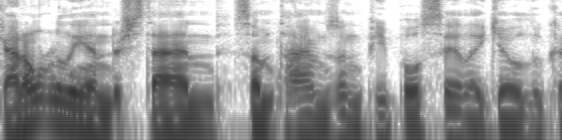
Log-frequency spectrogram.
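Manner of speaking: ordinary delivery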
